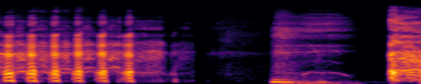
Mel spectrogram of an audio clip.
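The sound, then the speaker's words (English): A few rapid breathy vocal bursts give way to a harsh, rough cough, followed by the start of another, with no talking. “That's my cough, not yours.”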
